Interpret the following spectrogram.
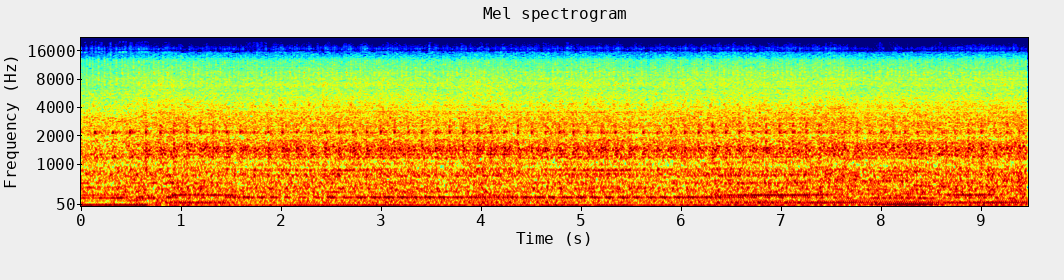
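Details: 2007 Lexus ES350, parked, hood raised, cold start: a steady idle with a dull, fast tapping of about three to four a second. Pronounced piston slap lasting about 10 minutes after a cold start, louder over 2.5 years of ownership.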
